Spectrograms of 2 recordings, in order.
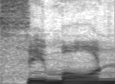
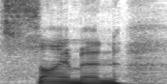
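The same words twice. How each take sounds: First: The name is said with a Swedish pronunciation. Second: The name is said with an English pronunciation. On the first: The speaker calls it right. "he's Swedish, it's Simon" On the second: The speaker calls it wrong. "not Simon"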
